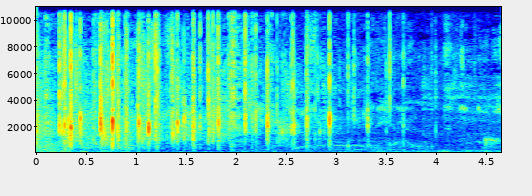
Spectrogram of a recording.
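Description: Applause for a guest rings out at the closing ceremony of a sub-junior softball tournament in Nagaur, as scattered claps from an outdoor crowd that fade out within a few seconds.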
